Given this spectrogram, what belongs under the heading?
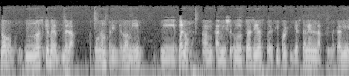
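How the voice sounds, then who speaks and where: At a moderate pace and medium pitch, a man speaks with ordinary pitch variation while music plays in the background. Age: 60s. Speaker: neuropsychologist. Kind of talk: radio interview. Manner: halting, many fillers and repetitions.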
